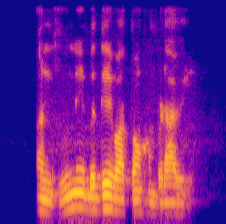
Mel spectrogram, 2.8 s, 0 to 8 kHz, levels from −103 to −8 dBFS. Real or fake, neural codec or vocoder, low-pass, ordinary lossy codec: fake; autoencoder, 48 kHz, 128 numbers a frame, DAC-VAE, trained on Japanese speech; 7.2 kHz; Opus, 64 kbps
